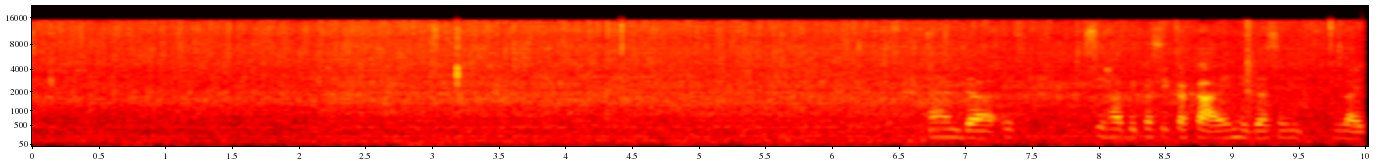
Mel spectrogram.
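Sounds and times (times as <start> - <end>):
chicken sizzling in a wok: 0.0 - 10.0.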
